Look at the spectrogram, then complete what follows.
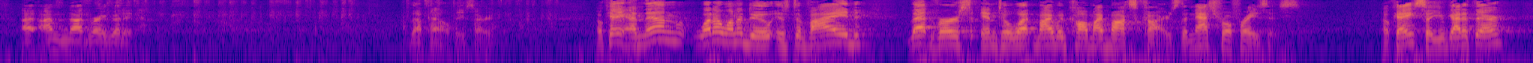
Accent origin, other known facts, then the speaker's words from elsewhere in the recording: Idaho, United States; where I grew up in Idaho, we used to have a lot of trains.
